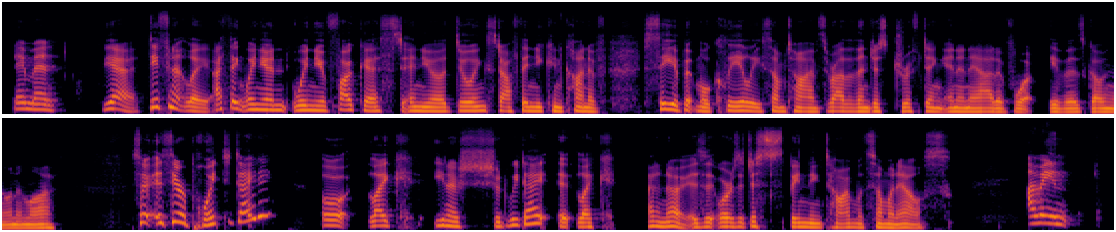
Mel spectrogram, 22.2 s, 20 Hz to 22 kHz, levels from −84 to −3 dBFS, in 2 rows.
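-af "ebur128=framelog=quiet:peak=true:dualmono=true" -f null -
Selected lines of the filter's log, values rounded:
Integrated loudness:
  I:         -25.4 LUFS
  Threshold: -35.9 LUFS
Loudness range:
  LRA:         2.0 LU
  Threshold: -45.8 LUFS
  LRA low:   -26.8 LUFS
  LRA high:  -24.9 LUFS
True peak:
  Peak:      -13.5 dBFS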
